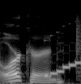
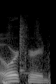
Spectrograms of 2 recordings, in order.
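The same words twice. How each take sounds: First: The word is pronounced in an odd way. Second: The word is pronounced in the usual way. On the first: The speaker calls it wrong. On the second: The speaker calls it right.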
